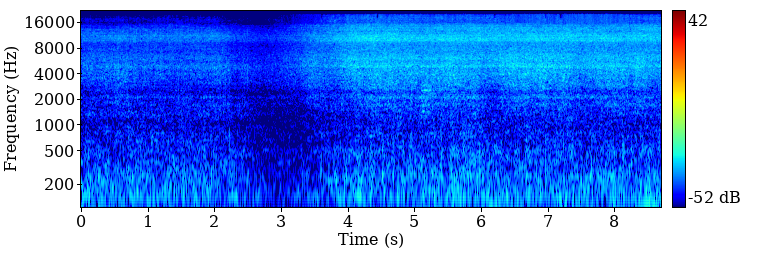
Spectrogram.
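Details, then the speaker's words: Wilesco D455 toy steam engine, boiler fully warmed to pressure on solid fuel tablets: soft steady hiss swelling then holding even as the safety valve lifts and vents steam normally. "Well, safety valve has definitely lifted a bit. Not particularly dramatic as I thought it might be, but we are venting steam now out of the safety valve."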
